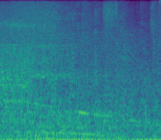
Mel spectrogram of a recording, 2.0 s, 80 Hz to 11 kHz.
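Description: Land Rover 4x4 driving past a camera at road level: steady engine rumble and tyre noise, its pitch dropping slightly as it pulls away.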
